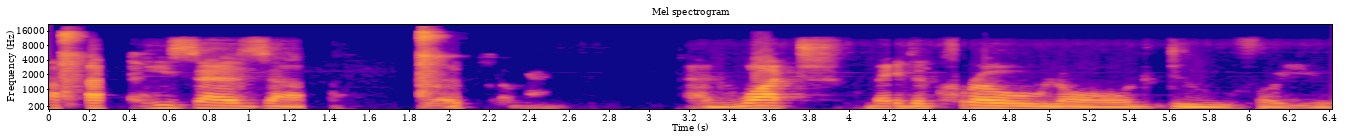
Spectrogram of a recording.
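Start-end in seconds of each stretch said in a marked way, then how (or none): 1.9-6.4 low, flat, expressionless monotone. The masked Crow Lord strides toward the visitors and greets them; flat monotone voice like Tony J. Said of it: "very kind of flat, monotone voice".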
